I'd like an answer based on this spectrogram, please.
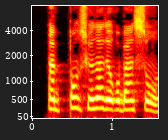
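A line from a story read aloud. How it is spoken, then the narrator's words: Exclaiming. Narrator (French): s'écria Service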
